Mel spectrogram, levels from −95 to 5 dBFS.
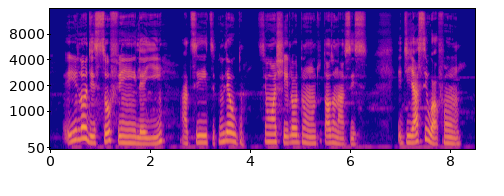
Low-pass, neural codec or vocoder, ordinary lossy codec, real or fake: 14.4 kHz; none; none; real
